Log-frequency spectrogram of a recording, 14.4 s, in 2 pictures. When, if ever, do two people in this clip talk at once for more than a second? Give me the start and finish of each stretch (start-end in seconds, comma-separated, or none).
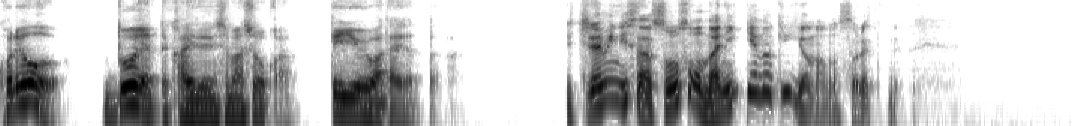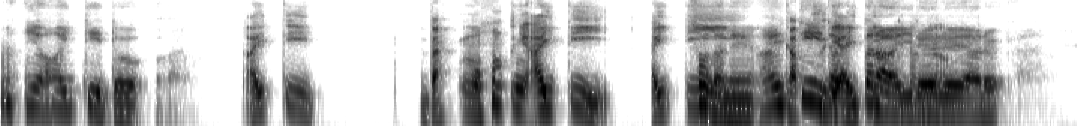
11.8-13.6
